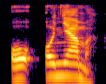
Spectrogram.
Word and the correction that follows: Onyango: Yeah, Onyama, yeah. – Yes. – Onyango. – Onyango, my bad.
